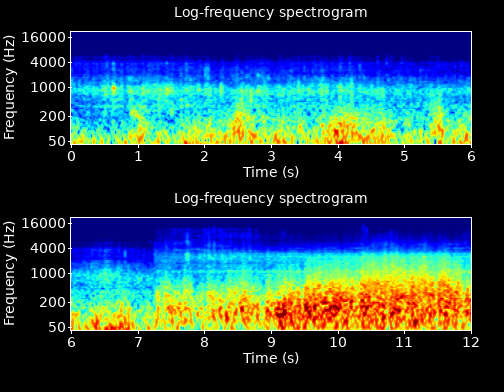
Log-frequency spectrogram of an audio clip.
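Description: Wind buffeting the microphone of an action camera on a moving bicycle. It is a steady rumble that grows louder from about eight seconds in.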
